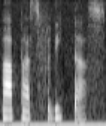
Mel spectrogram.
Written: papas fritas

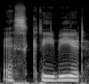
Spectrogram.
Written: escribir

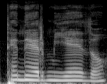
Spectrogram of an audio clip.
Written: tener miedo

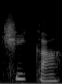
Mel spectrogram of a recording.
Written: chica

